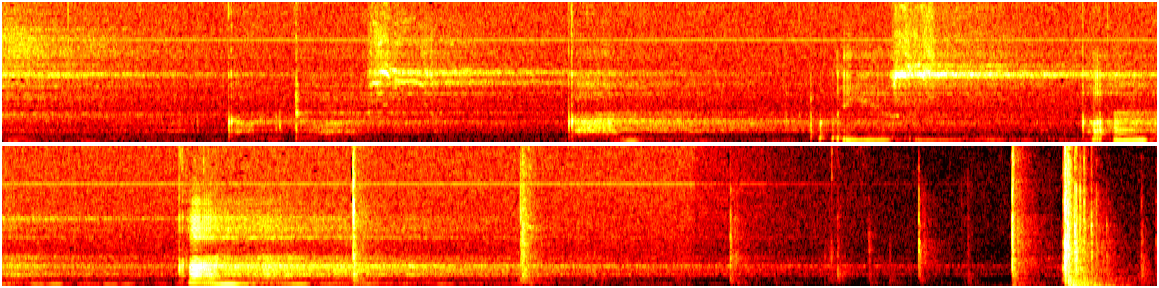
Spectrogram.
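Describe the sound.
A door creaks and thumps open and shut, with a few soft knocks along the way and a sharp closing clunk near the end, while faint whispering voices murmur underneath.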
